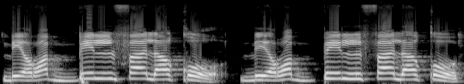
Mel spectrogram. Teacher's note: قاف کے اوپر وقف کیا جا رہا ہے تو یہاں پر قلقلہ کریں گے، حرکت دیں گے، ہلائیں گے قاف کی آواز کو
